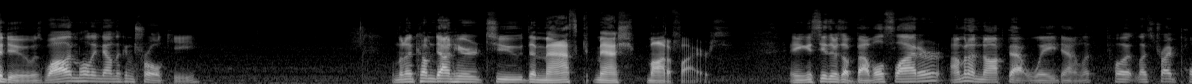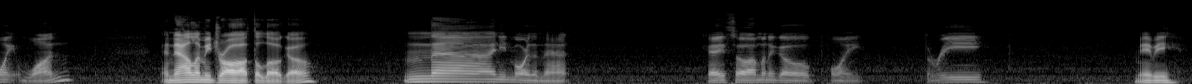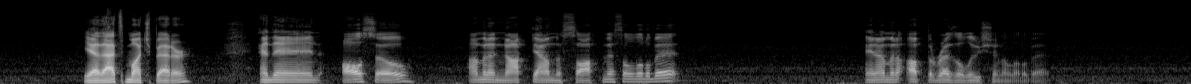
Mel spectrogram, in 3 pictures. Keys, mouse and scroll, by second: 0.9-3.9 ctrl+drag, 3.9-8.9 ctrl+drag, 10.3 ctrl+., 10.9 ctrl+1, 12.0 ctrl+Return, 13.0 ctrl+click, 13.6 ctrl+space, 15.8 ctrl+z, 16.9 ctrl+click, 20.1 ctrl+-, 21.1 ctrl+3, 21.8 ctrl+Return, 22.8-25.9 ctrl+drag, 25.6 typing, 27.1-29.4 ctrl+drag, 27.1 typing, 29.4-32.8 ctrl+drag, 32.8-35.7 ctrl+drag.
